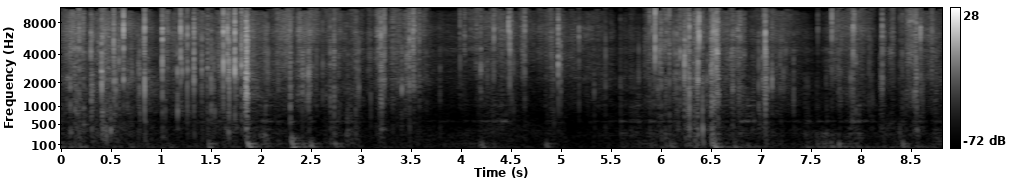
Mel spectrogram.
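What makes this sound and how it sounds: A thin sheet of floral-print origami paper on a wooden table is folded and creased by fingertips and nails, which rub along its edges. Bright, dry crinkling and rustling come in dense bursts, easing into a quieter stretch around the middle before the crisp creasing picks up again. There is very little low end.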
